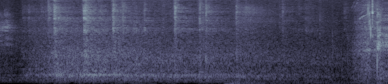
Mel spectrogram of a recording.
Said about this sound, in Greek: Και ο ήχος του τρένου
